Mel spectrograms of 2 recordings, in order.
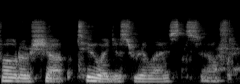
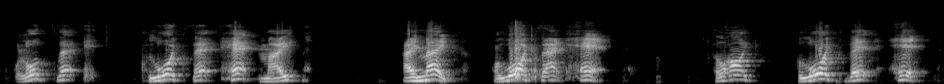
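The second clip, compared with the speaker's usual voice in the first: very loud, high, put-on Australian accent; 5 semitones higher, 8 dB louder than usual. Speaker going through listener comments tries out an attempted Australian accent. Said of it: "I'm trying to uh, do an Australian accent".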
